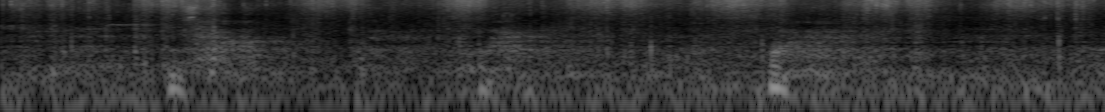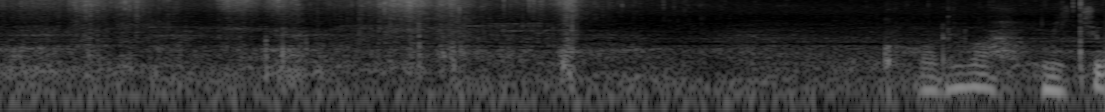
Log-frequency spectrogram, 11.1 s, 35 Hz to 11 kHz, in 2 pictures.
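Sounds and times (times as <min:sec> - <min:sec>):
footsteps swishing through grass: 0:00.0 - 0:08.7.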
